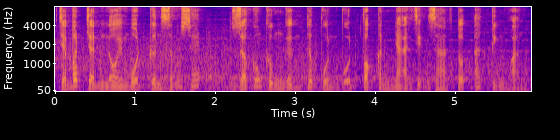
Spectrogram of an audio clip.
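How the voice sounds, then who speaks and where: A man narrating a ghost story with a dramatic, expressive reading. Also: low voice, moderate pace, music in the background.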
